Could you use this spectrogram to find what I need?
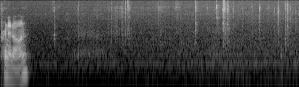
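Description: Plastic toy parts click and rattle softly as they are handled.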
